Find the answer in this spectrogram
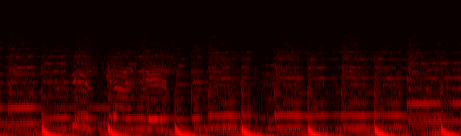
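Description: Old-school rave music from a DJ mix: a fast four-to-the-floor kick drum, about three beats a second, under held synth chords.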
